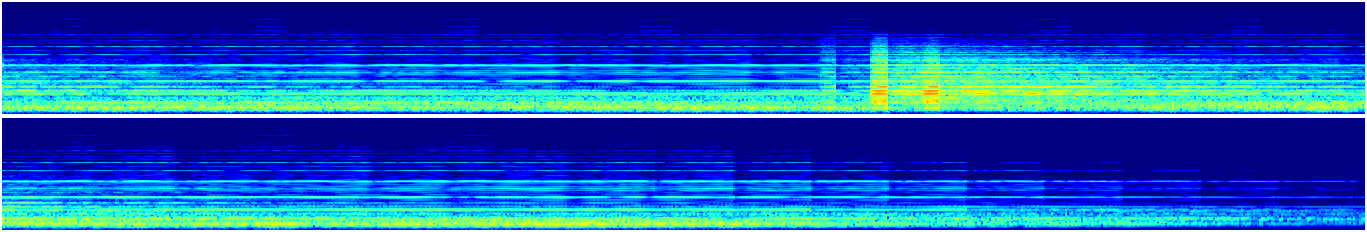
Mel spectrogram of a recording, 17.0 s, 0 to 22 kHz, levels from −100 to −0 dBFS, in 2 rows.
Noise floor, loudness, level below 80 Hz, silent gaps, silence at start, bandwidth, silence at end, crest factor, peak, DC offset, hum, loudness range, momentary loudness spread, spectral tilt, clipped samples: -65 dBFS; -37 LUFS; -84 dBFS; none; 0 s; 8 kHz; 0.65 s; 26 dB; -12 dBFS; under 0.1%; none; 15 LU; 19 LU; -7 dB/octave; under 0.1%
